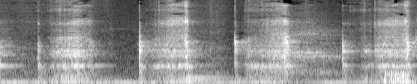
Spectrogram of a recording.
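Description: A needle file rasps across brass to take off a burr. The close, gritty strokes come in quick repeated passes with short gaps between them and no voices.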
